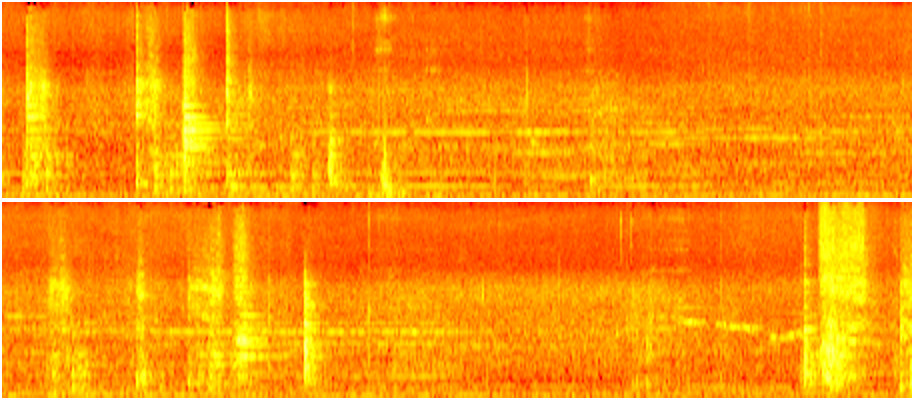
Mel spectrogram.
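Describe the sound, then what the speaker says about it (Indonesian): Spicy squid with chili is stirred in a pan as it cooks, making repeated metal utensil clinks and scrapes over a soft, low sizzle. The clatter comes in bursts with quieter gaps and no speech. "Aduk terus ya guys sampai matang"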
